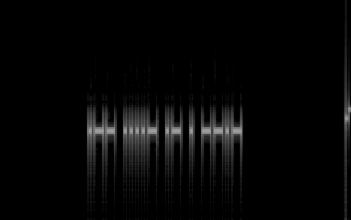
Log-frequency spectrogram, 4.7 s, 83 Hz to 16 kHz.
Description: Morse code, heard as a keyed tone, about 30 wpm, 700 Hz. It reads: W4AEQ
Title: USA Call Signs - 5 Characters - 2x Character Spacing - 30wpm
